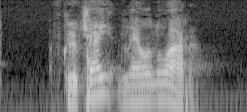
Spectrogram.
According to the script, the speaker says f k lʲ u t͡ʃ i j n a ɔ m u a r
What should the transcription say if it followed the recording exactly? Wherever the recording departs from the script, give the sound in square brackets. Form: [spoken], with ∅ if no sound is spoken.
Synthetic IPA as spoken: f k lʲ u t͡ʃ [a] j n [ɛ] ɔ [n] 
